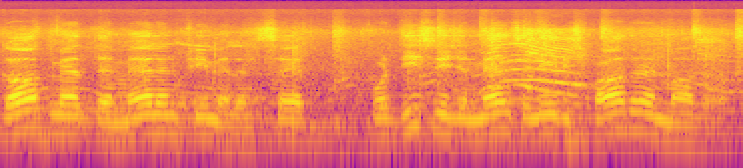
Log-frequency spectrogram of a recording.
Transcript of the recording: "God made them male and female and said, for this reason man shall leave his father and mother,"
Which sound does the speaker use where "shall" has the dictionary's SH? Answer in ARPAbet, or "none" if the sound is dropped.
S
